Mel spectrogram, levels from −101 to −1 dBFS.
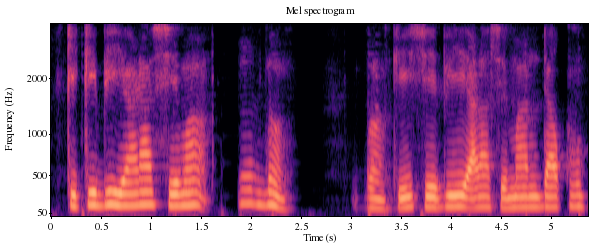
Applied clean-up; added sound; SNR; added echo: neural mask model DeepFilterNet 3.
